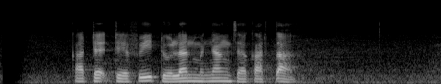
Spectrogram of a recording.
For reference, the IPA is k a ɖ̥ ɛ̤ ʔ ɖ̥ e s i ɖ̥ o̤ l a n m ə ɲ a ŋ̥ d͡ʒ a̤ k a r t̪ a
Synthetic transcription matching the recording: k a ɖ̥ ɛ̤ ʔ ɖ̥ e f i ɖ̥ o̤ l a n m ə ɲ a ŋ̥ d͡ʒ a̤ k a r t̪ a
